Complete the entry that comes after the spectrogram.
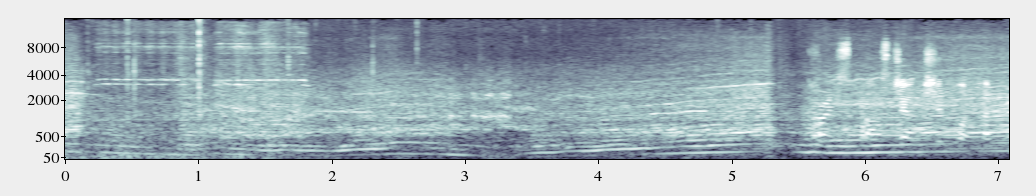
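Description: A rally car in the DiRT Rally video game, its engine rising and falling through gear changes while tires skid and squeal on a loose stage, loud and continuous, with a co-driver's voice calling notes over it.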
